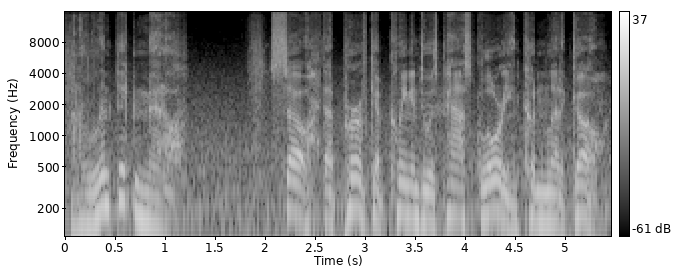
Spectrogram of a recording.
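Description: A man's voice: on the high side, lively intonation, normal speed, noisy background, close to an everyday voice. An actor voicing a brash, hot-headed teenage delinquent boy in a video game, over game music. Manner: loud, brash, slangy. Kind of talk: video game cutscene voice acting. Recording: game audio with loud music.

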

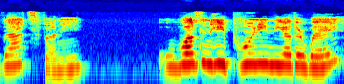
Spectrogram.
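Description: A woman's voice: high voice, unhurried, fairly bright tone, muffled recording, faint music behind. A woman voicing an earnest, innocent, emotional Kansas farm girl in a theatrical classic-film dub. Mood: curious. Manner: earnest, girlish, pleading.

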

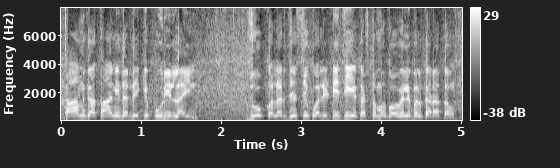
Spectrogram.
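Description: A young man who owns a fabric shop gives a fast sales tour, listing fabrics and prices in a brisk patter, recorded on a lapel mic in a busy warehouse. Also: high-pitched, flat delivery. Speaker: shop owner. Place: crowded fabric warehouse, indoors. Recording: crowd noise in a busy warehouse.

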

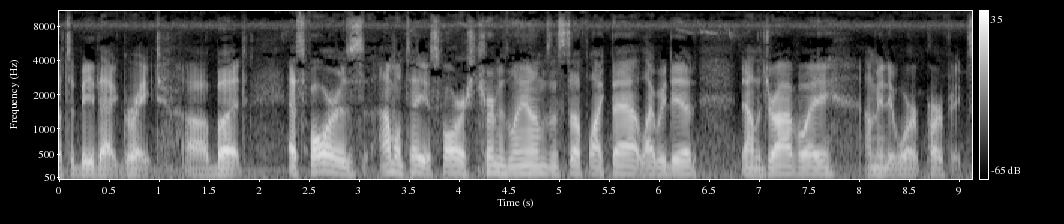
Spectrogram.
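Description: A young man, talking casually to a phone camera outdoors in a grassy yard, rambling and easygoing with lots of fillers. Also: mid-range voice. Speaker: lawn care business owner. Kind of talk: casual vlog talk to camera. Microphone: phone camera at arm's length.

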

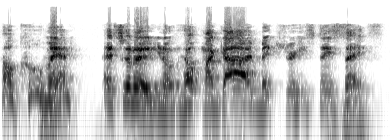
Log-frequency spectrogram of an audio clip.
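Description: A man's voice: sits high, normal speed, a bit bright. A man in his forties chatting on a video call as a rugby pundit, emphatic and rambling with many restarts. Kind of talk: casual panel chat.

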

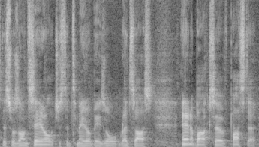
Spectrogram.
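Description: Low-voiced man explaining his cooking. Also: slight background noise. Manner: relaxed and matter-of-fact, plain step-by-step talk. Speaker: strength coach cooking at home. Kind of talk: casual cooking walkthrough. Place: home kitchen.

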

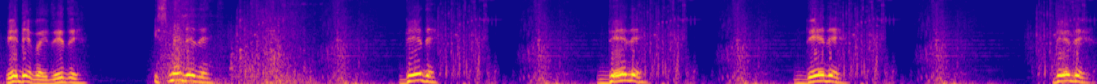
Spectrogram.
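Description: A young man streaming a game, chatty and excitable, talking to his viewers from a desk mic in his gaming room. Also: high voice, very slow, creaky, long pauses, faint music behind. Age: young adult. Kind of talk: excited live reaction stream.

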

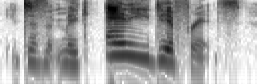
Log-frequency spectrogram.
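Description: A woman's voice: mid-range voice, sing-song, fairly quick, bright, forceful tone, no echo. A woman voicing a brash, argumentative schoolboy, blunt and defiant, in a children's storybook reading. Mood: defiant shouting.

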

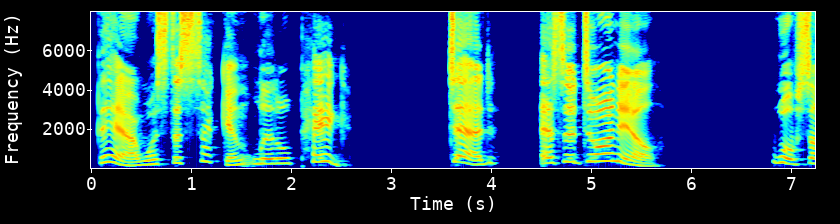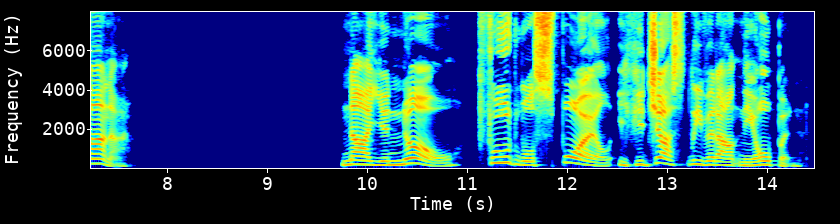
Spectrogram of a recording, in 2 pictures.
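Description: Storybook wolf voiced by a woman, mock-innocent, self-pitying, theatrical, unhurried, very animated intonation. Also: mid-range voice. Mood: deadpan storytelling. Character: self-pitying, slyly innocent male storybook wolf telling his side. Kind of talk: children's storybook read-aloud.

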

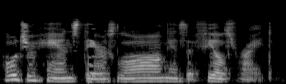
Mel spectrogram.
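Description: A woman leading a guided meditation in short, measured phrases with long pauses between them. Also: low-pitched, a little hiss or hum, rough recording.

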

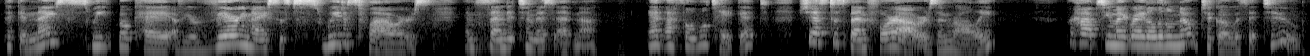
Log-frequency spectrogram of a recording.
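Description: A woman voicing a kindly, sympathetic aunt who speaks gently in a storybook reading. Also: on the high side, animated, moderate pace, lightly acted, low-quality recording. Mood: soothing. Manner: gentle and soothing.

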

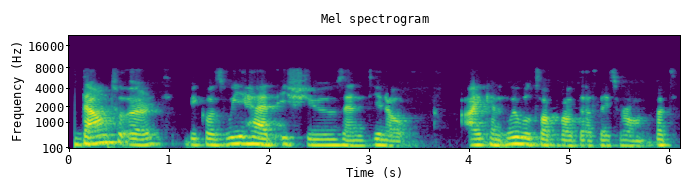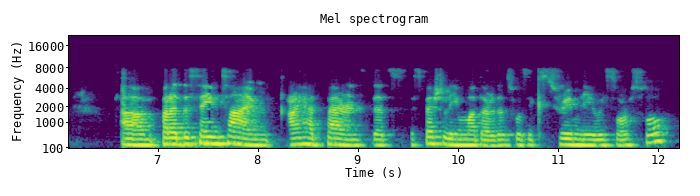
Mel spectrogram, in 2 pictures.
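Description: A woman from Morocco, in her thirties, is a guest on a video call and talks through her thoughts slowly. She pauses on ums and restarts her sentences. Her voice sits a little low, and the call audio is muffled. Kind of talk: casual interview talk. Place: small room indoors. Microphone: video call with earphones.

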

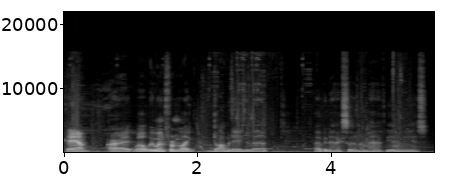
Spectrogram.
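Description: A man's voice: mid-range voice, fairly even intonation, normal speed, fairly bright tone. A young American man streaming a shooter game, joking, swearing and chatting with viewers between fights. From United States. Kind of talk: casual gameplay commentary talking with chat. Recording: game audio and music behind.

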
